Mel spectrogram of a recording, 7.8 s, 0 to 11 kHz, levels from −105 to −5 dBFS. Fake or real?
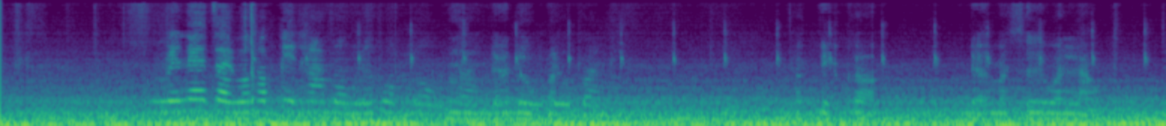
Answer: fake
